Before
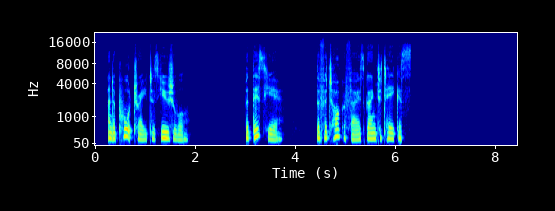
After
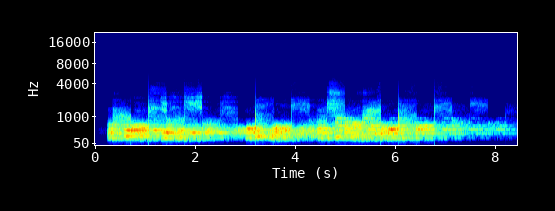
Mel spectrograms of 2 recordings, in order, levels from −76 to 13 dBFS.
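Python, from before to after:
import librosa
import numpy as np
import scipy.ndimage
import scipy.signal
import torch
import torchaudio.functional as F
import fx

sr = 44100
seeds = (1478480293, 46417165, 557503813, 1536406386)

p1 = fx.partial_stretch(x, sr, pct=85)
p2 = fx.hum_notches(p1, sr, base_hz=60, count=3)
p3 = fx.small_body(p2, sr, hz=(330.0, 480.0), ring_ms=20, db=15)
p4 = p3 + fx.echo_split(p3, sr, split_hz=300.0, low_ms=279, high_ms=535, feedback_pct=52, wet_db=-4, dry=0)
p5 = fx.rev_schroeder(p4, sr, rt60_s=1.1, comb_ms=29, drr_db=-6.5)
p6 = fx.filter_held_lowpass(p5, sr, hz=2.8, low_hz=470.0, high_hz=1800.0)
y = p6 * librosa.db_to_amplitude(-12.5)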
